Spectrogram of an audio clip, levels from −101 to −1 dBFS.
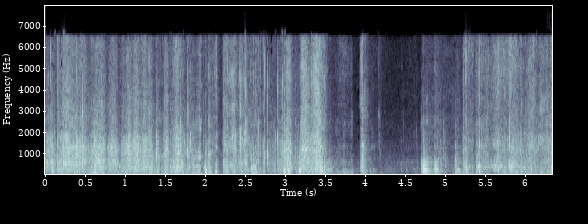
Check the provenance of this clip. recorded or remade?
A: recorded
